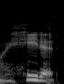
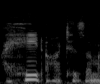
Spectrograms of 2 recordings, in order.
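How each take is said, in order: First: Said in the usual way. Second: Whispered. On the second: Real, not acted. Reading own despairing journal entry.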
